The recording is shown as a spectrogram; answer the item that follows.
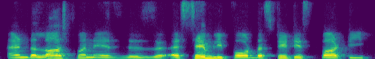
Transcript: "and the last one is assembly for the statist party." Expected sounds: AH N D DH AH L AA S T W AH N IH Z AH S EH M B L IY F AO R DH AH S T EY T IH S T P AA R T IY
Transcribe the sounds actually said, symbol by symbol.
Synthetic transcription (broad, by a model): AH N D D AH L AA S T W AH N IH Z AH S EH M B L IY F AO R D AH S T EY T IH S T P AA R T IY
